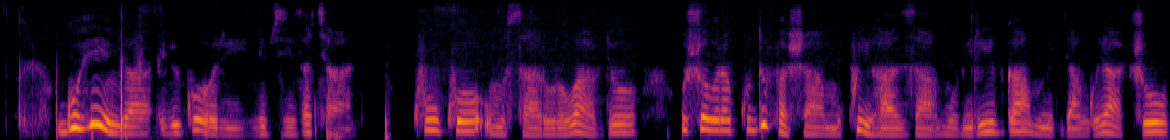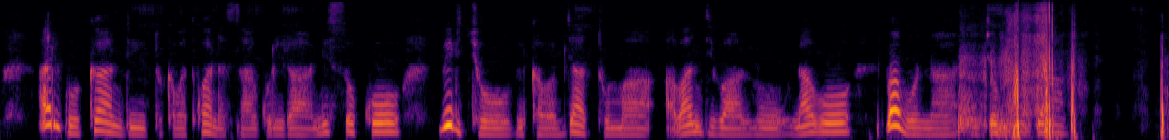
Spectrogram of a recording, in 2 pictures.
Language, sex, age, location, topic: Kinyarwanda, female, 18-24, Nyagatare, agriculture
